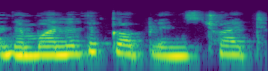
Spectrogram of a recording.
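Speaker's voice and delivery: plain reading voice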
